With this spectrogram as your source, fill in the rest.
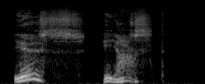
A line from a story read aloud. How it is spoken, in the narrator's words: whispered Ollivander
